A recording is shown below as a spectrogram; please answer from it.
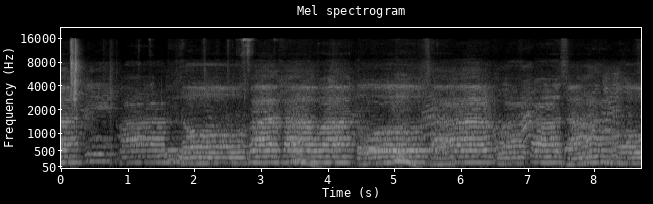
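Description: A group of Thai Buddhist monks chanting Pali blessing verses in unison, a steady low drone of several voices holding long notes. Two sharp clicks come right at the start.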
